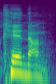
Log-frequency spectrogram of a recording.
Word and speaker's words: Kiernan: and the nominees are Kieran Dewsbury-Hall at Leicester. His name's Kiernan, N-A-N. It's spelled Kiernan. Apparently, not Kieran.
